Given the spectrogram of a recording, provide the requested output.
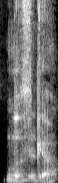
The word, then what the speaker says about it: Lithgow: Uh, like the actor John Lithco. I don't think there's any relation. Uh but it is pronounced Litho.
